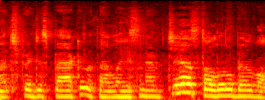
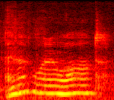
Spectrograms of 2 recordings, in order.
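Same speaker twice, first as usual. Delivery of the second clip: higher, put-on whine quoting herself; mock whiny indecision; 6 semitones higher, 4 dB quieter than usual. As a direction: mimic your own dithering, lightly. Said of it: "I'm sitting here spending my whole video going".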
